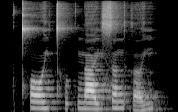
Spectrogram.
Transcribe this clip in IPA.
t̪ʰ ɔː˧ j t̪ʰ ʊ˨˥ k̚ n̪ aː˧ j s ɐ˥ n k ɐ˨˥ j

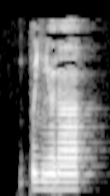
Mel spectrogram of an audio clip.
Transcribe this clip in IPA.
p ə ʎ ə̃ ɾ ã

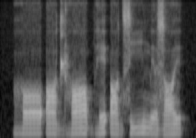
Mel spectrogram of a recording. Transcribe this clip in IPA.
ɦ ɔː ʔ ɒː d ɖʱ ɒː bʱ e ʔ ɒː d s iː m e ə̯ z ɒ ɪ̯

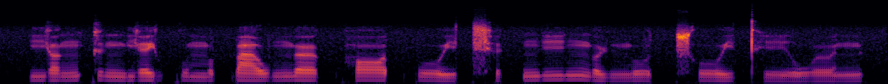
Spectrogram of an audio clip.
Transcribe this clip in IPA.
j ɐ˨˥ ŋ k ɪ˨ ŋ j e˧ j kʷ ɐ˨ m ɐ˧ p̚ aː˨˧ w n̪ œː˧ k̚ h ɔː˧ t̚ p uː˨˩ j t͡sʰ ɪ˨˥ k̚ ŋ iː˥ ŋ ɵ˨ ɥ n̪ uː˧ t̚ t͡sʰ uː˧ j t̪ʰ iː˨˩ w ɵ˨˧ n

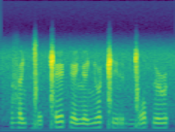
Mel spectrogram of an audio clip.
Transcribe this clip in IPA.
z ɐ ʎ ɡ͡ǀ e ǁ e k e lʲ ɐ ʎ ɵ ǁ i r ɡ͡ǀ o k ʉ ɭ

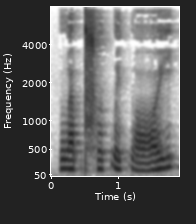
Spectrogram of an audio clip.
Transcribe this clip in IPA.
w ɐ˨˥ p̚ t͡sʰ ʊ˨˥ k̚ w ɪ˨˥ k̚ w ɔː˨˥ j

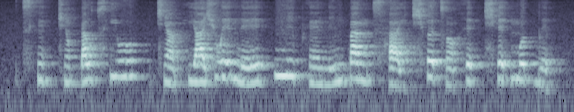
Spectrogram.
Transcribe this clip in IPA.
t͡sʰ ĩ˨ t̚ t͡ɕ ɔ̃˨ k̚ a˦ w t͡sʰ j u˦ | t͡ɕ ã˨˩ pʰ j a˧ ɕ w e˦ n̪ e˨˦ | ŋ i˥˧ pʰ ẽ˨˩ n i˧ m p a˥˧ ŋ t͡sʰ a˨˩ j t͡ɕʰ ə˥˧ t͡s ɔ̃˨˩ h e˦ ʔ t͡ɕʰ e˦ ʔ m o˦ t̚ b e˨ p̚

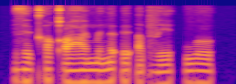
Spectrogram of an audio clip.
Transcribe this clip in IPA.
z ɘ˨ kʰ o˨ qʼ a˨ ʕ ɘ˦˨ m ɘ˦ n ə˦ ʔ ɘ˨ ʔ a˨ p v e˦ | w o˨

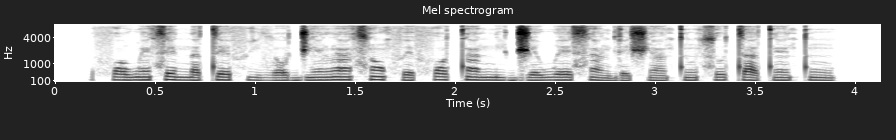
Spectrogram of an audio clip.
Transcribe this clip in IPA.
f ɔ˧ w ɛ̃˦ s ɛ˦˨ n a˨˦ t ɛ˧ f i˨ l ɔ˨ d͡ʒ ɛ̃˧ l ã˦ s ɔ̃˦˨ f ɛ˨˦ f ɔ˦ t ã˦ n i˧ d͡ʒ ɛ˦ w ɛ˦ s ã˦˨ ɡ ɛ˧ ʃ ã˧ t ũ˧ s o˦ t a˧ t ɛ̃˦ t ũ˦˨

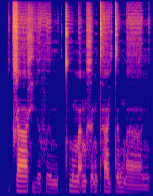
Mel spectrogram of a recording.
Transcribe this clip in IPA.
t͡ɕ aː˧ x i̤˨˩ ə̯ f ə̤˨˩ m | t̪ʰ u˧ m a̰˧˥ m x ə̰˧˥ n t̪ʰ a˧ j t̪ ə˨˦ w m a̤ː˨˩ ŋ

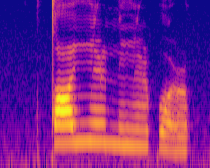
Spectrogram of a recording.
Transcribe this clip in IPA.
tˤ iː ɭ n ĩː ɭ p o ɭ

